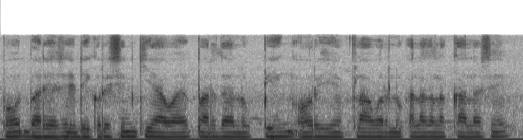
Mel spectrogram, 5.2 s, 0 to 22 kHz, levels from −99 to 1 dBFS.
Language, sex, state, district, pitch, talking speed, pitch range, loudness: Hindi, male, Arunachal Pradesh, Papum Pare, 110 Hz, 215 wpm, 110-115 Hz, -19 LUFS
